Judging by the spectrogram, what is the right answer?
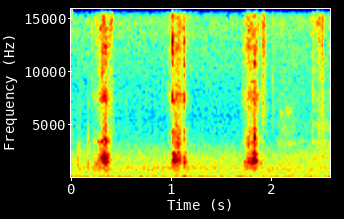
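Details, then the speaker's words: Original starter from 1995 Polaris Magnum 425 quad, removed and turned by hand during restoration: a few short gritty scrapes and rough drag instead of a smooth spin; chewy, done, binding starter, being replaced with a new one. "it's uh it's a bit chewy it's it's done"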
